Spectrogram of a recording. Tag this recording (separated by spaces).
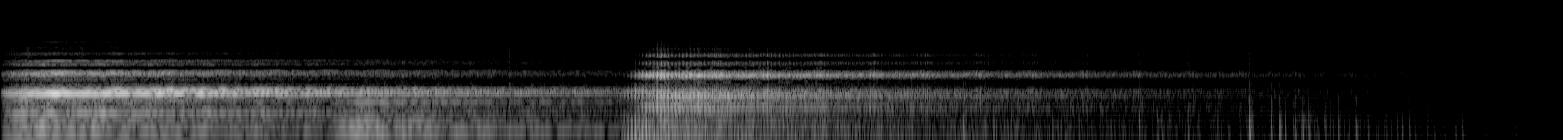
sweetener sci-fi trippy dilation effect sfx time spacey experimental high-pitched sound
